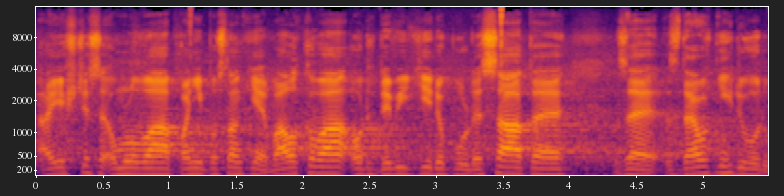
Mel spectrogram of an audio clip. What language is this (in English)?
Czech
